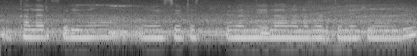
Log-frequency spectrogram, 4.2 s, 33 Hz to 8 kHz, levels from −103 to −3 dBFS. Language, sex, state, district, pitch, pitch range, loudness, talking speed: Telugu, female, Andhra Pradesh, Guntur, 210 Hz, 205-215 Hz, -32 LUFS, 100 wpm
